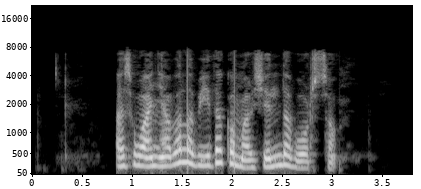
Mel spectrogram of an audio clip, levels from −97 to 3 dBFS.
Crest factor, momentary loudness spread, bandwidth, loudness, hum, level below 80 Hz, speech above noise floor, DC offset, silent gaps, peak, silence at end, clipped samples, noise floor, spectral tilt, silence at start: 18 dB; 12 LU; 7.6 kHz; -17 LUFS; none; -60 dBFS; 49 dB; under 0.1%; none; -2 dBFS; 0.75 s; under 0.1%; -66 dBFS; -6 dB/octave; 0.85 s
